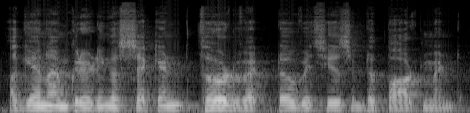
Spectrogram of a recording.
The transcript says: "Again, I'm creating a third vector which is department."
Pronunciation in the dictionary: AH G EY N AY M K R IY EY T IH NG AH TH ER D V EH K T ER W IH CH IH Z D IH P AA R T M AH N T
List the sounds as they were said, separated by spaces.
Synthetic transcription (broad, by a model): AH G EY N AY M K R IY EY T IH NG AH T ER D V EH K T ER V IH CH IH Z D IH P AA R T M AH N T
